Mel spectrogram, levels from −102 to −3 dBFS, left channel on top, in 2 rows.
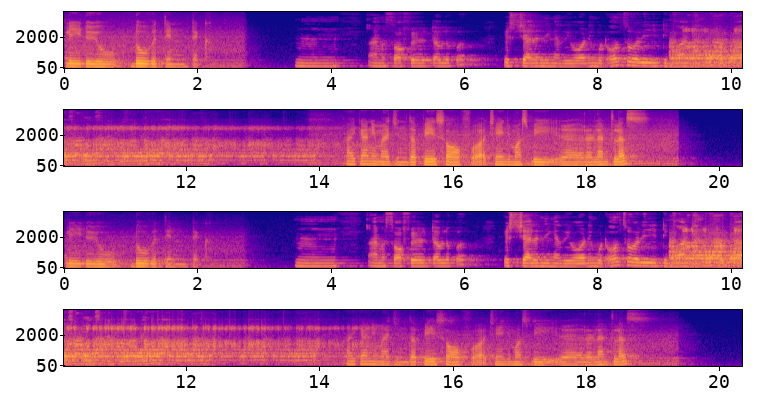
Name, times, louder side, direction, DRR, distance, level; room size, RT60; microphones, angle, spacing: voice 1, 0.0-2.7 13.8-19.4, left 3 dB, 75° left, 0.8 m, -29 dB
voice 2, 3.5-4.1 4.5-6.0 6.6-11.8, right 2 dB, 60° right, 1.4 m, -34 dB
sound 1, 9.1-15.0, right 3 dB, 80° right, 1.9 m, -31 dB
23.0 x 17.0 x 7.3 m
head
